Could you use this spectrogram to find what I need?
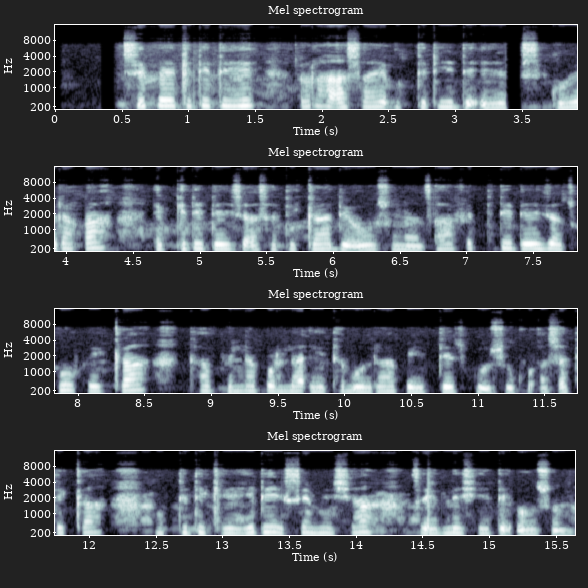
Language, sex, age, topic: Gamo, male, 18-24, government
